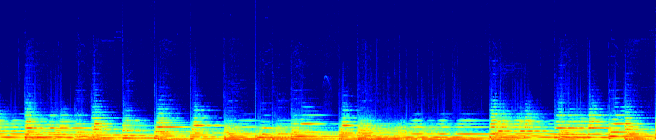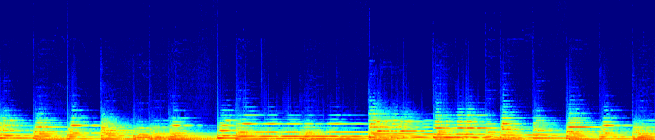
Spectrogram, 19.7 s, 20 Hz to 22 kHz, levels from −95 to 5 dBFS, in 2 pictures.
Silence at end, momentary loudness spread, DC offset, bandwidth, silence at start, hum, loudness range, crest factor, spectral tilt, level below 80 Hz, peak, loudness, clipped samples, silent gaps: 0 s; 5 LU; under 0.1%; 5.6 kHz; 0 s; none; 1 LU; 16 dB; -9 dB/octave; -36 dBFS; -2 dBFS; -17 LUFS; under 0.1%; none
